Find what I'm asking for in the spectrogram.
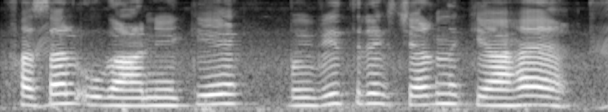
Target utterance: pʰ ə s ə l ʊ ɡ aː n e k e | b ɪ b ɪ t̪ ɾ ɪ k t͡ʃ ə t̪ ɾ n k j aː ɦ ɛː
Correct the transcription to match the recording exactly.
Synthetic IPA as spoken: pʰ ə s ə l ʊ ɡ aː n e k e | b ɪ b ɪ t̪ ɾ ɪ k t͡ʃ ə ɾ n k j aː ɦ ɛː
